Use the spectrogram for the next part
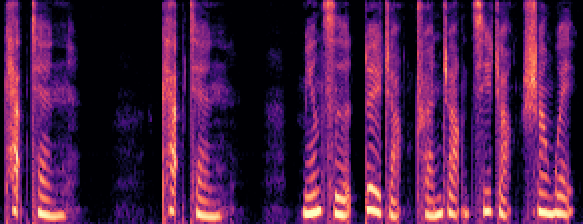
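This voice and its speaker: Slow, mellow woman reading vocabulary. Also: a little high, slightly rough, dry recording, clean studio sound. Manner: says each word twice slowly, then calm definitions. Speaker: English vocabulary teacher.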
